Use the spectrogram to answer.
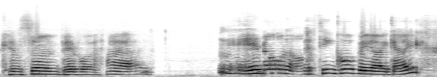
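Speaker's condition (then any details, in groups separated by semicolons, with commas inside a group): Cerebral palsy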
